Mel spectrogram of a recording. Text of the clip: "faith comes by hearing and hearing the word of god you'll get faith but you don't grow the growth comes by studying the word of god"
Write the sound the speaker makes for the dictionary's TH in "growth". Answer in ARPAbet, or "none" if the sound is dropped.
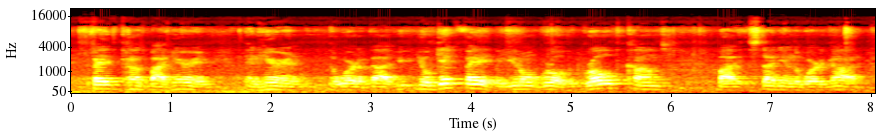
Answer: TH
